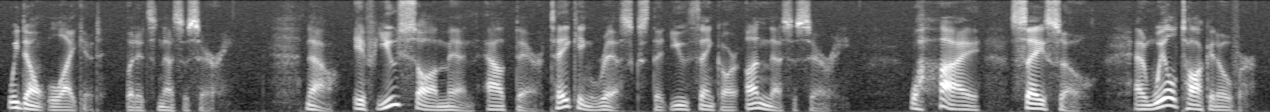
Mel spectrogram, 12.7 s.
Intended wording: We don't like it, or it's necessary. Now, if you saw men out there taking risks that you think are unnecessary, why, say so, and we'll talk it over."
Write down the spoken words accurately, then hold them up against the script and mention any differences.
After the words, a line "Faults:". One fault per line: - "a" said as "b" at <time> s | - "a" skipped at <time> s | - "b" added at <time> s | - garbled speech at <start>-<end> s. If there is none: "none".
We don't like it, but it's necessary. Now, if you saw men out there taking risks that you think are unnecessary, why, say so, and we'll talk it over."
Faults:
- "or" said as "but" at 1.2 s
